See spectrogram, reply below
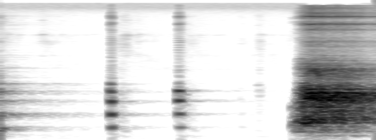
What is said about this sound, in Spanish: Me parece genial que, que, tu perra se ponga a ladrar en este momento, justamente cuando estamos hablando de ella.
